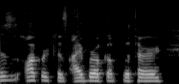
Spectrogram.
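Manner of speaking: plain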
